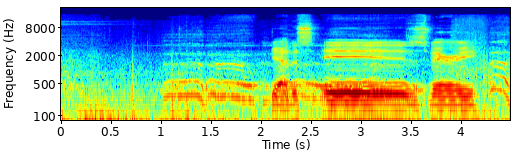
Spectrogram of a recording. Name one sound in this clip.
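A man speaks close into a microphone.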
